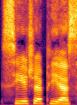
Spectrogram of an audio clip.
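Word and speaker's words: CHIPS: CHFPS Act, pronounced just like the snack.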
